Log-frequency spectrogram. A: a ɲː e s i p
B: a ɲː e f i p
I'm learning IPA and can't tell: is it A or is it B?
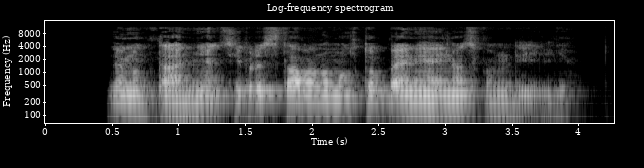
A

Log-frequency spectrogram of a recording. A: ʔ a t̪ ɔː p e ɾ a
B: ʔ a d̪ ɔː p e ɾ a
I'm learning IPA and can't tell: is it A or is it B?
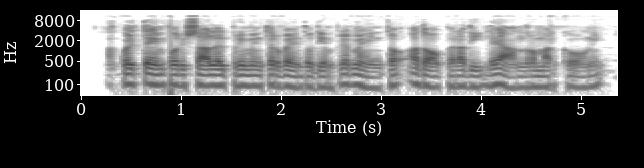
B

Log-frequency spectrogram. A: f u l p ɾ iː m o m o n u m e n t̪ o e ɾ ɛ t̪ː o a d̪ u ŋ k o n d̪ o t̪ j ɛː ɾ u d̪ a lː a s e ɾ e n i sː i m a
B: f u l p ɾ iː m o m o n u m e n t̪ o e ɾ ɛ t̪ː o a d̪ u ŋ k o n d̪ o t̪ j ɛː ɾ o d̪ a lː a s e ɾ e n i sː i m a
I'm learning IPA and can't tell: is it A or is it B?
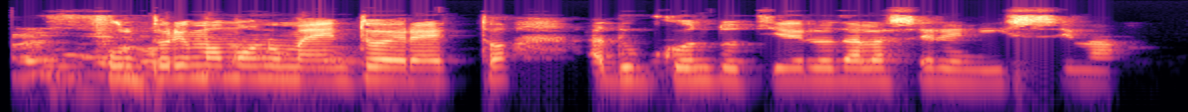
B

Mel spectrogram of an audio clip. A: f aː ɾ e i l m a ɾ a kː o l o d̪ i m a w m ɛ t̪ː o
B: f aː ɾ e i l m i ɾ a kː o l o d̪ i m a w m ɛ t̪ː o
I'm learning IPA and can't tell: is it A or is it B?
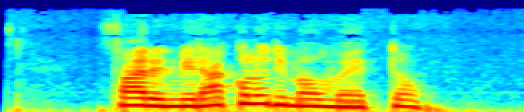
B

